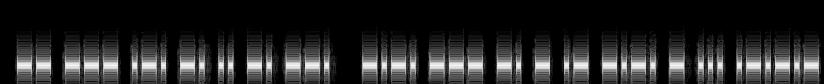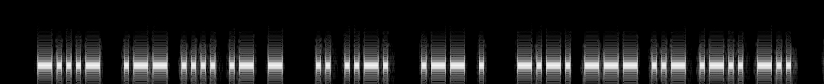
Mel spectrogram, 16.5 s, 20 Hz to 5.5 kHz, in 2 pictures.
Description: Morse code, heard as a keyed tone, about 25 wpm, 600 Hz. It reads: MORNING CONTACTS. <BT> WHAT IF WE COULD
